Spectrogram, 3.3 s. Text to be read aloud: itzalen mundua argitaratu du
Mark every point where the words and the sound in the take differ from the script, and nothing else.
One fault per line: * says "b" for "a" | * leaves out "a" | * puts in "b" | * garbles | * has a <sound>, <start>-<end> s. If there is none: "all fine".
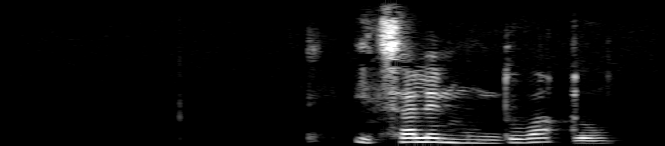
* leaves out "argitaratu"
